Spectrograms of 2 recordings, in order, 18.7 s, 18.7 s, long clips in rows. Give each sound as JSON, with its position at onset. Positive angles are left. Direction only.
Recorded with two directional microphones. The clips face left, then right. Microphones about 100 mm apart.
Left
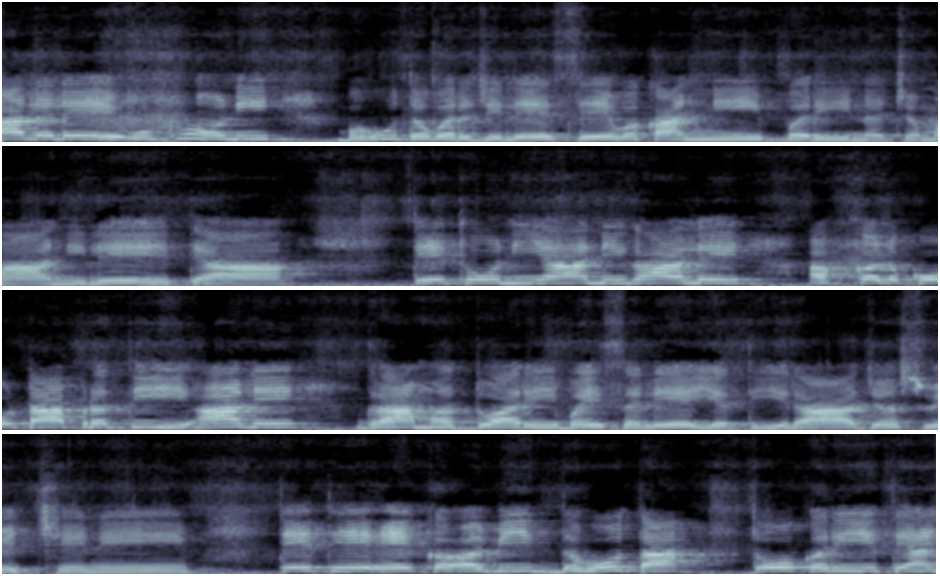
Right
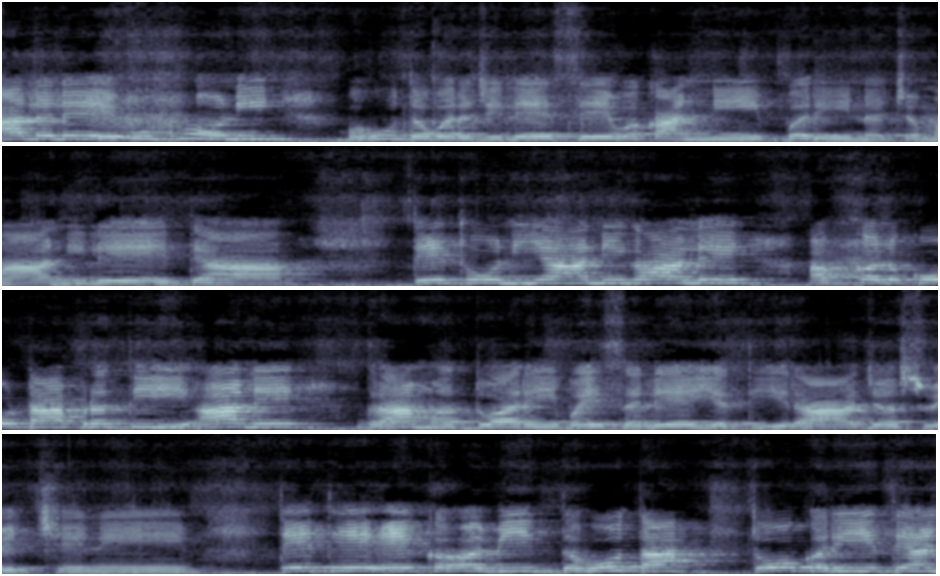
{"t": 0.0, "sound": "speech", "side_deg": 40}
